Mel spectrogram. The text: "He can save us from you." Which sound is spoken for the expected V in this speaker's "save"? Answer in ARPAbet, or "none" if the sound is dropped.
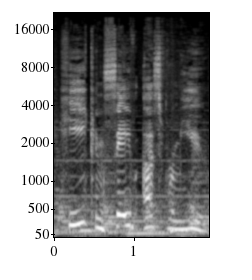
V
